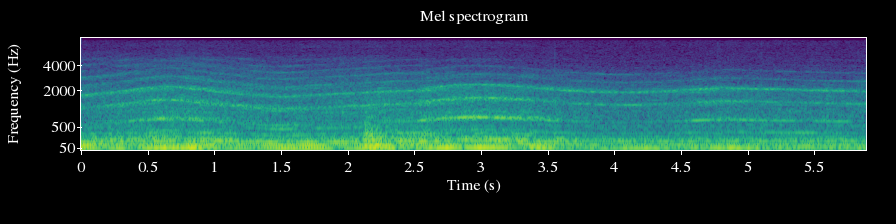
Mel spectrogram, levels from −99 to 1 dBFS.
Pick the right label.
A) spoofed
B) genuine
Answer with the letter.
B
